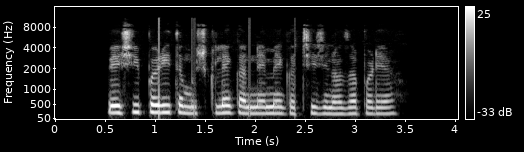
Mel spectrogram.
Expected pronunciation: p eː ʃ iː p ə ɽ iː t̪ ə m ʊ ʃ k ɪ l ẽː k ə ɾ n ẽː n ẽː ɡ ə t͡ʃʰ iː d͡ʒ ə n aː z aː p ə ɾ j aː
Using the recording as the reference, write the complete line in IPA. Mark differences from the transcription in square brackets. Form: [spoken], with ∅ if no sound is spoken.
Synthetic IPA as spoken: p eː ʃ iː p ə ɽ iː t̪ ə m ʊ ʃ k ɪ l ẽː k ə ɾ n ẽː [m] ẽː ɡ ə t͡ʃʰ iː d͡ʒ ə n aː z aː p ə [ɽ] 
